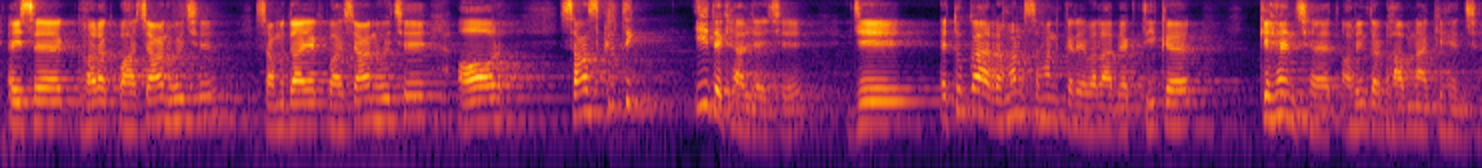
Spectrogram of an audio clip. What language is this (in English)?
Maithili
